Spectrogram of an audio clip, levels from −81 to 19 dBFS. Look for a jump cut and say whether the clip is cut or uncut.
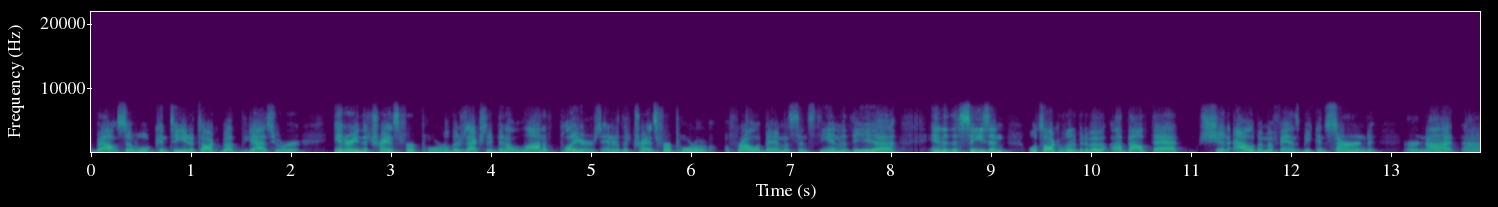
uncut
